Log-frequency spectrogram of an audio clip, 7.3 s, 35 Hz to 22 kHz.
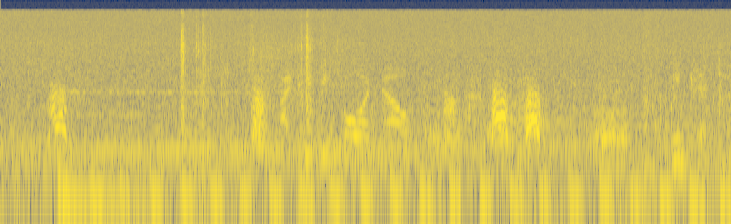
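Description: A dog in the video game Far Cry 3 gives several short yips and barks at mid distance, scattered through steady game ambience with someone talking over it.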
